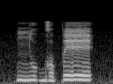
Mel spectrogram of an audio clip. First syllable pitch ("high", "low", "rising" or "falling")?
low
